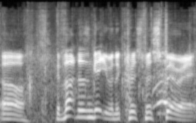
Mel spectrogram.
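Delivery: plain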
